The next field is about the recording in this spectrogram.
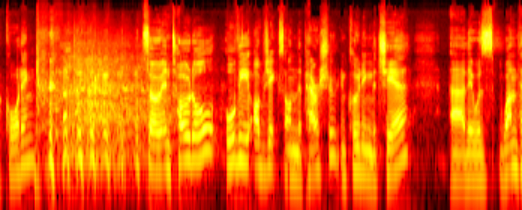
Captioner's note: laughter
